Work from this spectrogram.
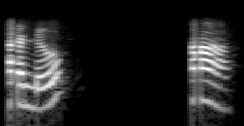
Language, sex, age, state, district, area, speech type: Marathi, female, 45-60, Maharashtra, Amravati, urban, conversation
